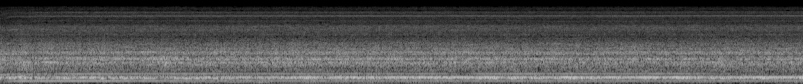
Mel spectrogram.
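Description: Westpoint juicer-blender's motor running at a steady pitch, blending a milky mixture of almonds, apple and dates in its jar.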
